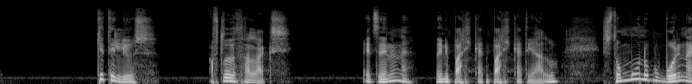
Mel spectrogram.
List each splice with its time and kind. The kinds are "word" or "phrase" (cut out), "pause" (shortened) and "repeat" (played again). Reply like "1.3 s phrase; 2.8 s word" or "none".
4.2 s pause; 4.9 s repeat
